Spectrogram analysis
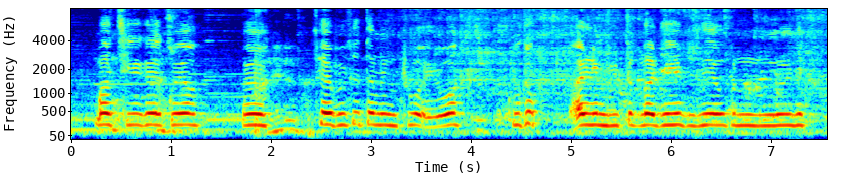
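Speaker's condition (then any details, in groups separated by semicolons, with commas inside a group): Brain lesion disability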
